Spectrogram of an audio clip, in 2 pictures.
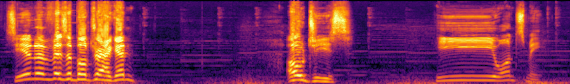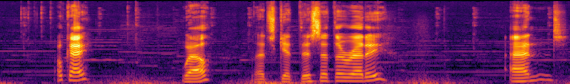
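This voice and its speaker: Bright-voiced man doing game commentary over music. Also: sits high, slow, long pauses. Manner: animated, thinking aloud with playful exclamations. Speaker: gaming YouTuber playing a Minecraft roleplay series. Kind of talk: gameplay commentary. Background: background music.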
